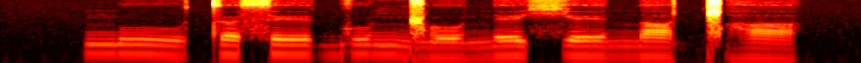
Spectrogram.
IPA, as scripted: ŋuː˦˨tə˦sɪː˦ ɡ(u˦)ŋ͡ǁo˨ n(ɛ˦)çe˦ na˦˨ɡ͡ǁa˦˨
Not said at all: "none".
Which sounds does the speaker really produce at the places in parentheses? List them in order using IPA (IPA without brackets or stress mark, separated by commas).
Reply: u˦, e˦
